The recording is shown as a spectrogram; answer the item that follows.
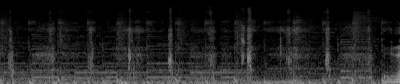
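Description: Running footsteps on pavement, a steady stride of about two to three steps a second, over steady background music.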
